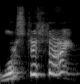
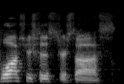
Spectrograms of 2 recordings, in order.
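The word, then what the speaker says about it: Worcestershire sauce: hard time pronouncing uh wash your sister sauce wor wor you know what I have a hard time pronouncing that one too is it worshire no it's just wash your sister sauce all right um let's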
